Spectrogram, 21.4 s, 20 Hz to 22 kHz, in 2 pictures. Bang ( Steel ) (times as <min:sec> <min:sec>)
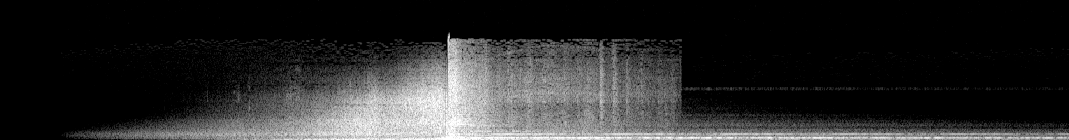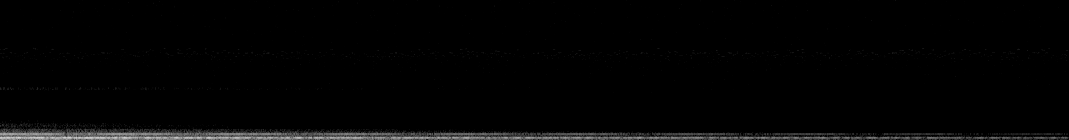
0:02.2 0:06.8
